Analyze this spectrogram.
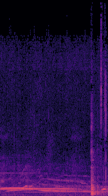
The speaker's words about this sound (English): Clink it.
